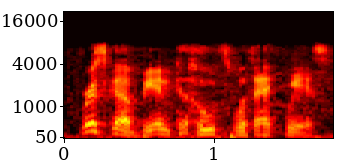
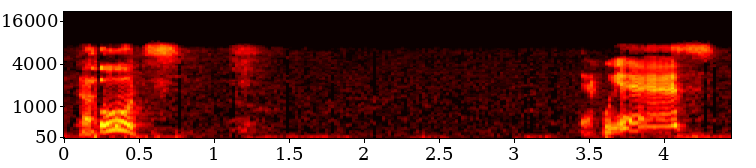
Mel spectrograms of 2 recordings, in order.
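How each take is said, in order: First: Said in the usual way. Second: High, far cry of "Cahoots!" and "Equius!"; excited exclamations. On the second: Shown as a demonstration. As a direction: shout the names up high.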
